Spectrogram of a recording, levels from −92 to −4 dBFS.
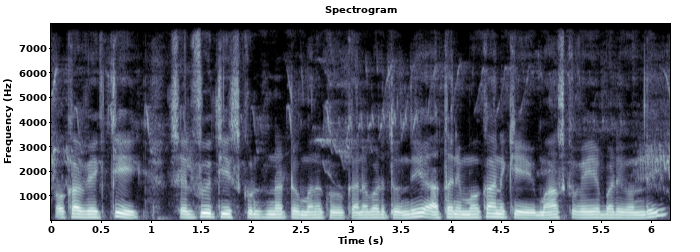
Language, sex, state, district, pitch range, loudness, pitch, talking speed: Telugu, male, Telangana, Mahabubabad, 115-125 Hz, -16 LUFS, 120 Hz, 105 wpm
